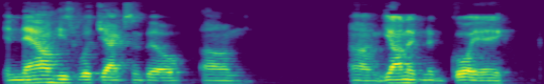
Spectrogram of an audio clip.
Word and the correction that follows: Ngakoue: I can't pronounce his last name. – Ngakoue. yeah, Ngakoue.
